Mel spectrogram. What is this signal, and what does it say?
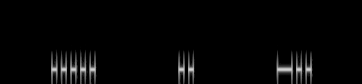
Morse code, heard as a keyed tone, about 25 wpm, spaced as for 9 wpm, 690 Hz. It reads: 5ID
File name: Lesson 15e - Number 5 - Three Characters 25wpm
